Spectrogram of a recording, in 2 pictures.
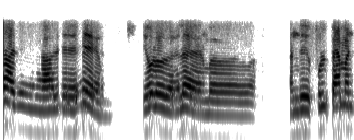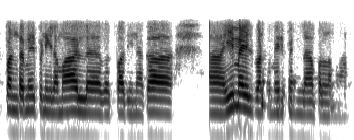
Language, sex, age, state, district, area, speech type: Tamil, male, 18-30, Tamil Nadu, Viluppuram, rural, conversation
